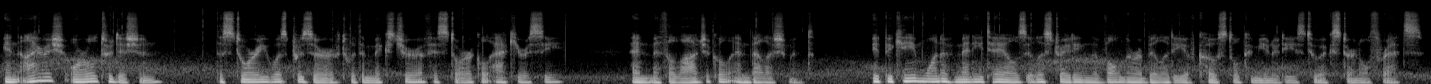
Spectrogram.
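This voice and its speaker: A man reading a calm, scripted history narration meant for sleep, in a slow and measured way. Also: fairly low pitch, a little hiss or hum.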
